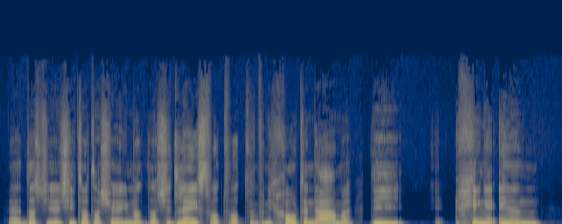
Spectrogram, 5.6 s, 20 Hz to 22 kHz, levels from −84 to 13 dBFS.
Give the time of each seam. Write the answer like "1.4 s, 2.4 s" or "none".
2.5 s, 3.6 s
